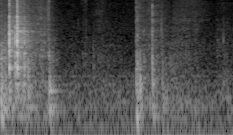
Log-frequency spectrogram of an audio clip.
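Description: Cardboard packaging being handled: a brief scrape and rustle as a card insert is lifted from a box, then a couple of light taps about a second and a half in.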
